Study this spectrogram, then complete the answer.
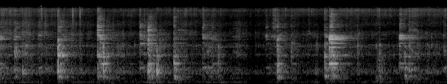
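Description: Ingredients stir-fried in a pan for street-style Chinese chicken soup, rhythmic bursts of sizzling and spatula scraping repeating every half second or so, close and fairly loud.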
